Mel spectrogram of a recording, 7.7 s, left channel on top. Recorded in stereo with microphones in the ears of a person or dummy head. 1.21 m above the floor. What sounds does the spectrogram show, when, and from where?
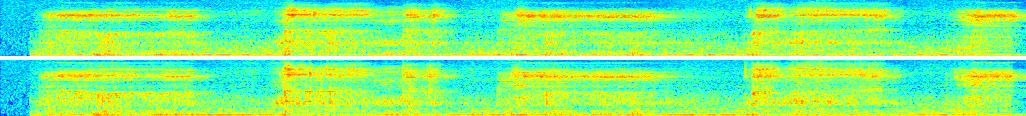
0.2 s snoring: 80° right, 3.5 m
